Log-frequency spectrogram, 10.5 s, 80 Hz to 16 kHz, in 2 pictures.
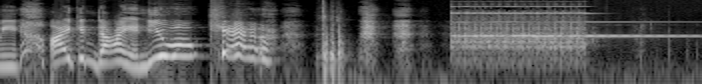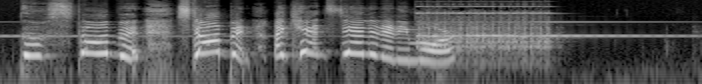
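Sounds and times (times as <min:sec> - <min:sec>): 
speech: 0:00.0 - 0:02.8, 0:05.4 - 0:09.1
old-fashioned telephone bell ringing: 0:03.4 - 0:06.6, 0:08.4 - 0:10.5.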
